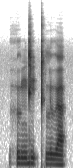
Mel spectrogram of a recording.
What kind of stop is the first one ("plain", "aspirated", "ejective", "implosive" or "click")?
plain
